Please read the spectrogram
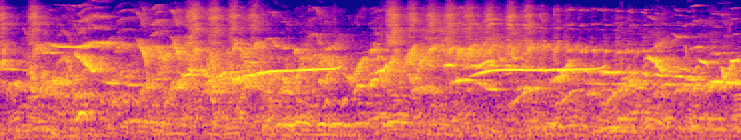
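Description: White-rumped shamas (murai batu) in cages singing many at once: a dense mix of overlapping whistles, trills and chattering calls, with a long clear whistle about two seconds in and another held whistle just before four seconds.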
